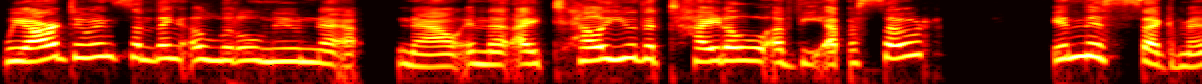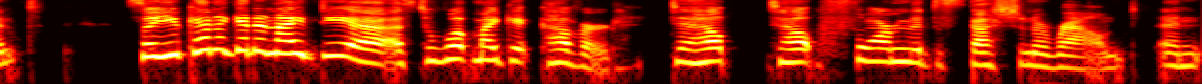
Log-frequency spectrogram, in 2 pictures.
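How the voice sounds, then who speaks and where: A woman's voice: fairly high pitch, no echo. A woman hosting a panel, explaining the format and handing over to each guest. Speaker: host. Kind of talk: moderating a panel, introducing guests.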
